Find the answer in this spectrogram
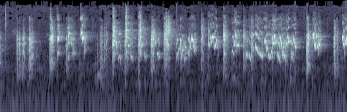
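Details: Flirting pet budgerigar chattering in quick squawky pulses that run together into a continuous warbling stretch midway, then break back into sharp separate chirps.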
